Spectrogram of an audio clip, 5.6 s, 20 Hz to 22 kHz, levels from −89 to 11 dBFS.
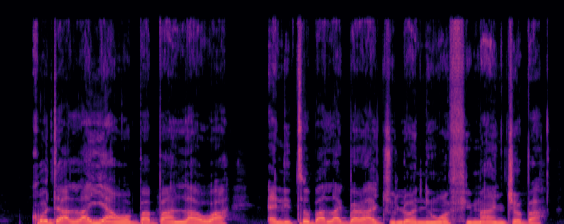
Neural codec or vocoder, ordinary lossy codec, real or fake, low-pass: vocoder, 48 kHz, 128 mel bands, Vocos; none; fake; none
